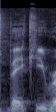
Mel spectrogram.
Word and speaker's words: Boeke: Bakey Road Baptist Church, spelled B-O-E-K-E. Not exactly how you pronounce it, but he started that in 72.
